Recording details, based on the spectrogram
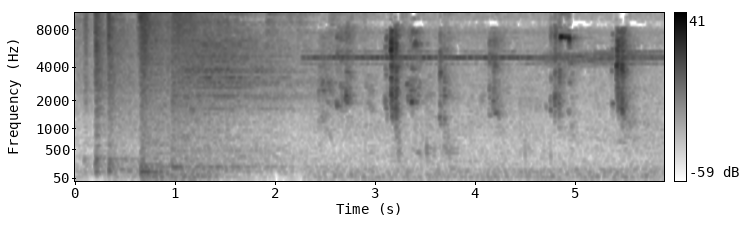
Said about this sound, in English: What you're hearing was actually warning calls by long-tailed macaques. Now, this species of monkeys that are native to Singapore has recently made headlines after a video of them scaling a residential block in Jalan Besar went viral.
